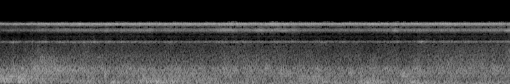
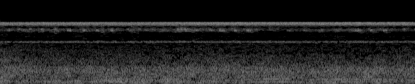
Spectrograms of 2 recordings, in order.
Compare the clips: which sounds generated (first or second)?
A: first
